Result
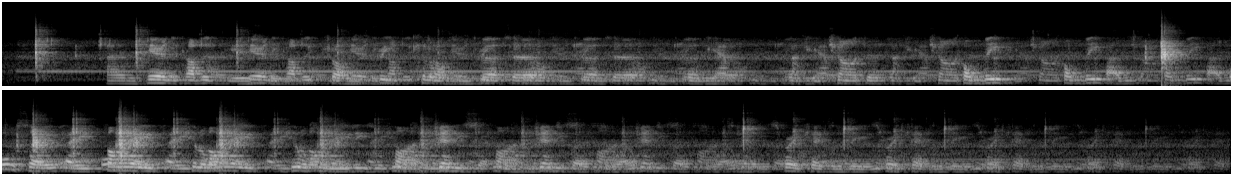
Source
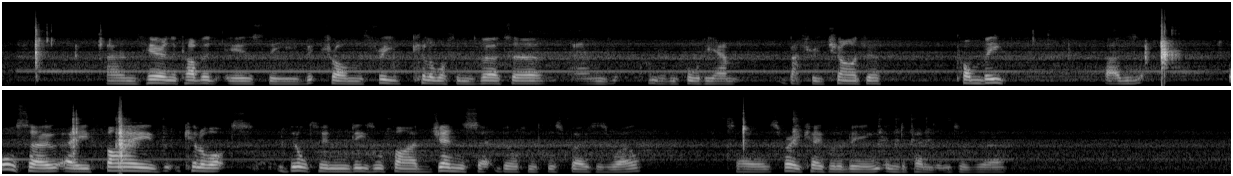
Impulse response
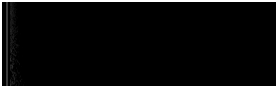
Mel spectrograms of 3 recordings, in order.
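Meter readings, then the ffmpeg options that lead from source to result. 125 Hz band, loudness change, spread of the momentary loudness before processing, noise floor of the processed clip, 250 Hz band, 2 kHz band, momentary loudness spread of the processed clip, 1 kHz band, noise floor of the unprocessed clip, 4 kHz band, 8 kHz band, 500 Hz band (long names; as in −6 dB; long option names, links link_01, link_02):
+3.5 dB, +2.0 dB, 20 LU, −43 dBFS, +3.5 dB, +2.5 dB, 18 LU, +3.0 dB, −54 dBFS, +2.0 dB, −0.5 dB, +3.0 dB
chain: -filter_complex "[0:a]highshelf=frequency=7200:gain=-8.5,aecho=1:1:1006|2012|3018|4024|5030|6036|7042:0.631|0.341|0.184|0.0994|0.0537|0.029|0.0156[link_01];[1:a]atrim=start_sample=2205[link_02];[link_01][link_02]afir=irnorm=-1:irlink=0,volume=6dB"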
